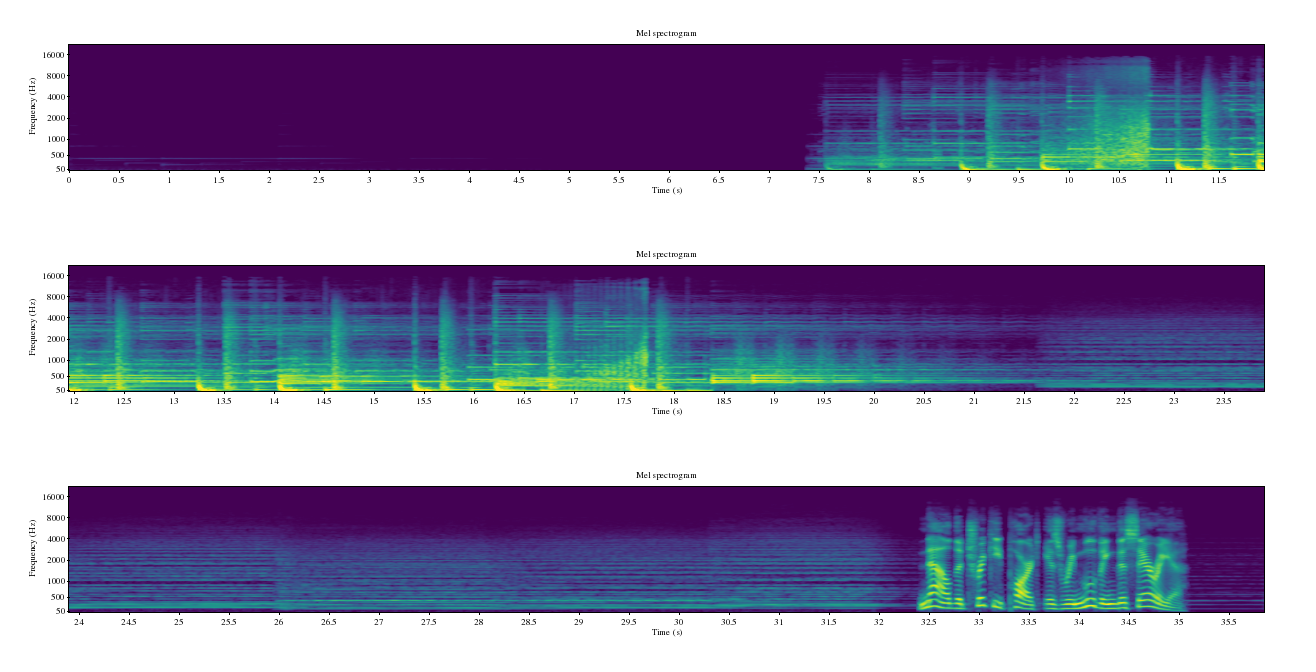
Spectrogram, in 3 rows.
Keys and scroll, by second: 12.8-13.7 typing, 29.6 v.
